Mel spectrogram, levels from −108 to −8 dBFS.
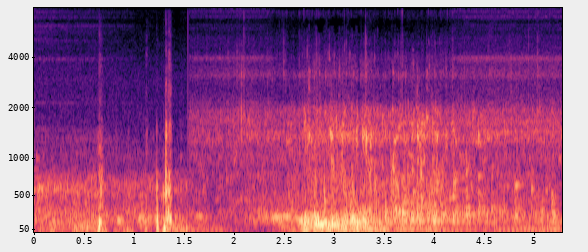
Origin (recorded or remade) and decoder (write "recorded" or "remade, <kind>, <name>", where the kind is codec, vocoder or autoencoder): recorded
